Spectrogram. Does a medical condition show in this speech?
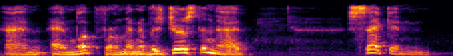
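Yes: gunshot injury to voice box; shot 15 times, face bullet ripped esophagus, hit spine, lodged 3 mm by carotid.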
